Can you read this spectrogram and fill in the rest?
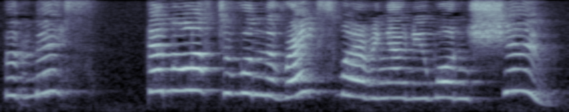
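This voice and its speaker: A woman's voice: extremely high pitch, normal speed, bright, forceful tone, pitched above the performer's own voice. A woman voicing a plaintive young schoolchild in a storybook, whining and pleading in protest. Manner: whiny, pleading. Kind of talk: storybook character voice in read-aloud.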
